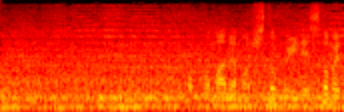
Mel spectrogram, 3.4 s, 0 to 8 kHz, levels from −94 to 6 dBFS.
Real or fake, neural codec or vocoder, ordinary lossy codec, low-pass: real; none; none; 7.2 kHz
